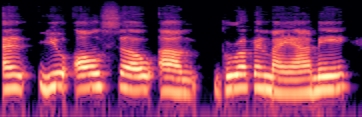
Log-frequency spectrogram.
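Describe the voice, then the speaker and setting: A woman interviewer asking questions in a friendly, somewhat halting way with fillers. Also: mid-range voice, a little mellow, clean tone.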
